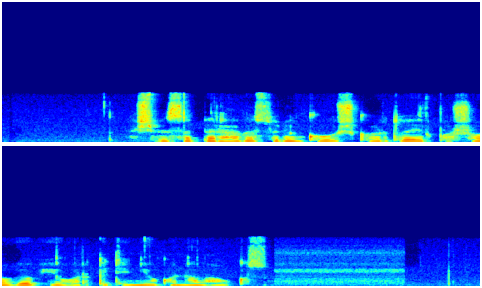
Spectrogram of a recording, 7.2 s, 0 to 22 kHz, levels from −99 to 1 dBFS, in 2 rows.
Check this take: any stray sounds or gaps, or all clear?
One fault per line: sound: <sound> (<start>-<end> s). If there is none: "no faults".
no faults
